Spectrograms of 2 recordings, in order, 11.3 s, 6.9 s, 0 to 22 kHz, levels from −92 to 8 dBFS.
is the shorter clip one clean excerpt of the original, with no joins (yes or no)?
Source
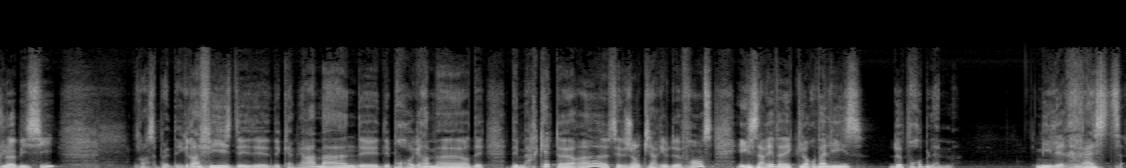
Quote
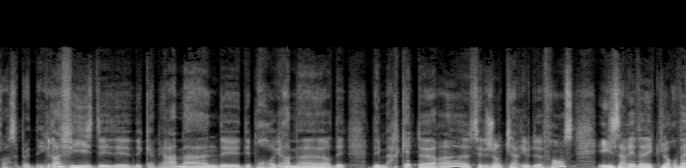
yes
